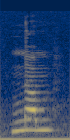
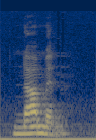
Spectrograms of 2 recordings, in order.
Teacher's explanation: Im Singularpräteritum haben wir ein kurzes A wie in nam, im Pluralpräteritum ein langes wie in nahmen.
